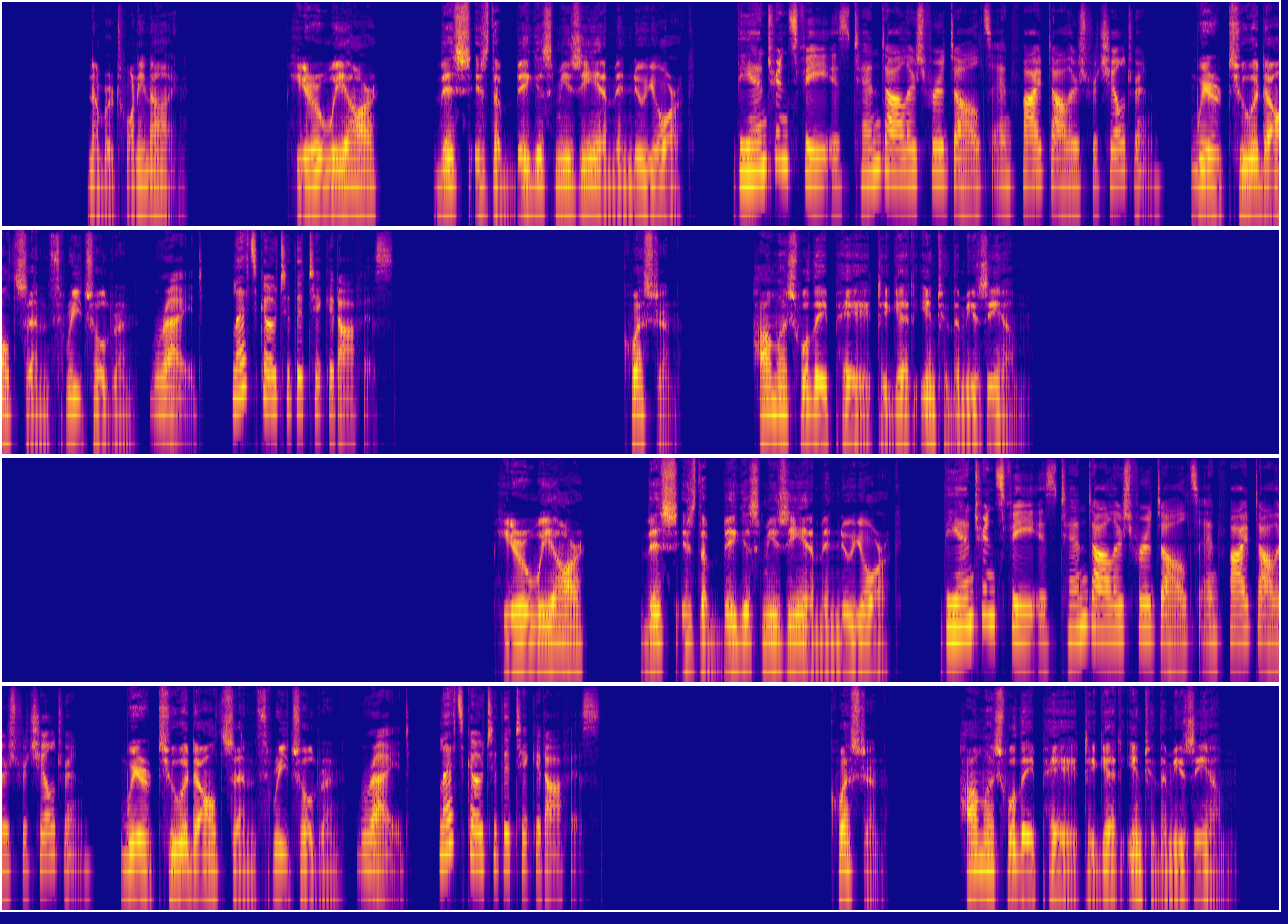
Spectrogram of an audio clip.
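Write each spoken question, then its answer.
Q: How much will they pay to get into the museum?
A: $35.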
